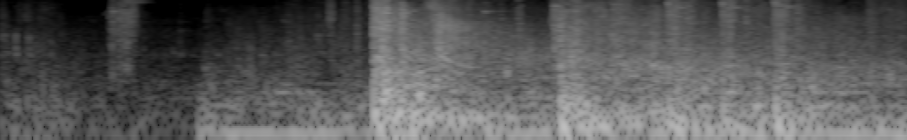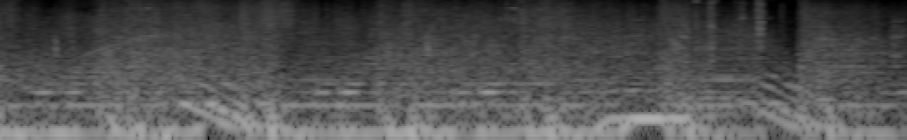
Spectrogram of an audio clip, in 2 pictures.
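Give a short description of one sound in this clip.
Loud gunfire bursts and rattles close by.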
